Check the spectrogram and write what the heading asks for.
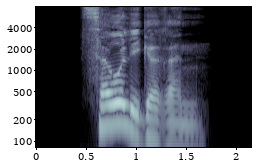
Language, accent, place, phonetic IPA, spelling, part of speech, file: German, Germany, Berlin, [ˈsəʊlɪɡəʁən], souligeren, adjective, De-souligeren.ogg
- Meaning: inflection of soulig: 1. strong genitive masculine/neuter singular comparative degree 2. weak/mixed genitive/dative all-gender singular comparative degree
